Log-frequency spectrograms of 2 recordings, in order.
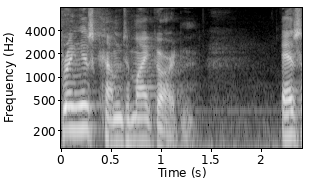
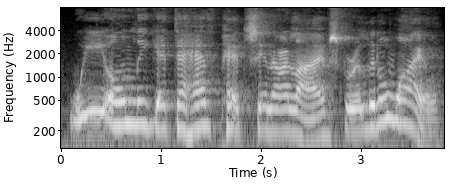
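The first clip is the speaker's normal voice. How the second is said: put-on higher, gentle old mother explaining; wise mother tortoise; 9 semitones higher than usual.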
